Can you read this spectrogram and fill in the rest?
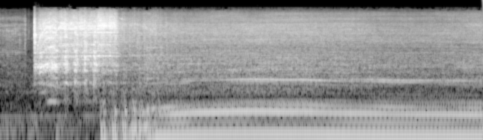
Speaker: It's quiet. I was expecting it to be tappity.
